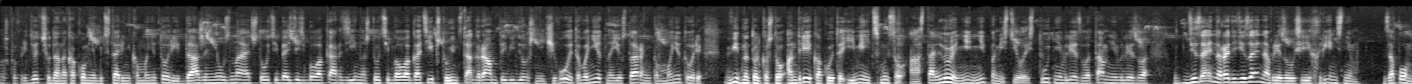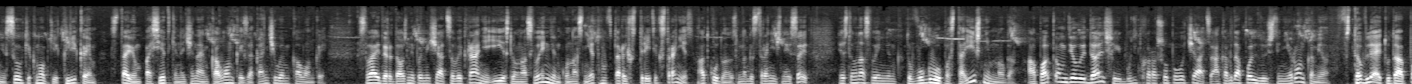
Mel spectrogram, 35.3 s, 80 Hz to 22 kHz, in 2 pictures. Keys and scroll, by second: 2.0 super+z, 20.7 super+z.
